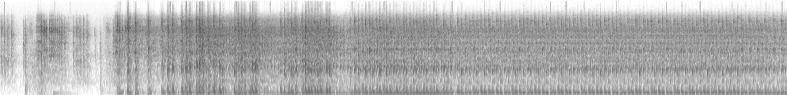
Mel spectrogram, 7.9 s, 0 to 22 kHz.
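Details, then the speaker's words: BSA A65 Lightning twin, first start after full engine rebuild, Pazon electronic ignition just nudged to advance it: catches after a few coughs, revs briefly, settles to a steady slightly lazy idle; timing still somewhat retarded. "so that'll advance it a bit whether it'll be enough or not see in a moment"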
